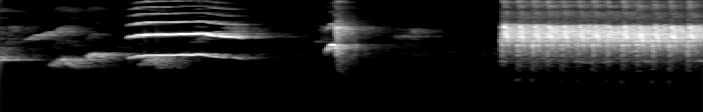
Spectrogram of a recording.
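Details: Leafbird singing in the tembakan style: slurred whistled notes with rich overtones, a short sharp chip, then a dense harsh buzzy rattle that fills the final second.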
